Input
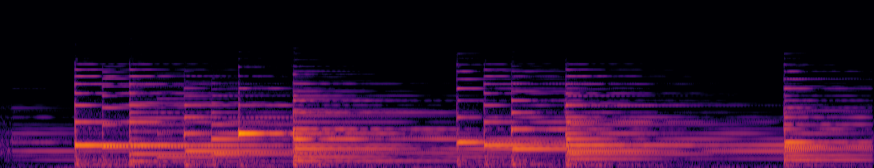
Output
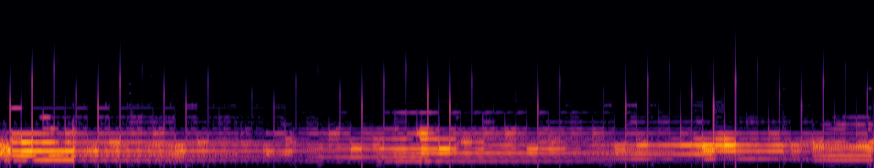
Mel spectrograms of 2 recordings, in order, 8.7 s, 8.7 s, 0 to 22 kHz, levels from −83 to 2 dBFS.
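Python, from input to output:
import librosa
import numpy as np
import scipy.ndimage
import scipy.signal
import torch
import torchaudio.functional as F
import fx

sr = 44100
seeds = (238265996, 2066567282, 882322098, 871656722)

p1 = fx.reverse_delay_fb(x, sr, ms=421, feedback_pct=54, wet_db=-8.5)
p2 = fx.spec_gate(p1, sr, threshold_db=-15, keep='strong')
p3 = scipy.signal.sosfilt(scipy.signal.butter(4, 100.0, 'highpass', fs=sr, output='sos'), p2)
p4 = fx.tilt_eq(p3, sr, slope=-3.0)
p5 = fx.over_compress(p4, sr, threshold_db=-43.0, ratio=-0.5)
p6 = fx.small_body(p5, sr, hz=(320.0, 490.0), ring_ms=20, db=17)
p7 = p6 + fx.echo_swell(p6, sr, ms=108, loudest=5, wet_db=-16.0, dry=0)
y = fx.filter_held_lowpass(p7, sr, hz=9.1, low_hz=470.0, high_hz=4100.0)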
